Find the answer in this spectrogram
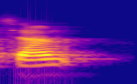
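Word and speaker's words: chan (禪): Originalmente chan, la palabra chan, se pronunciaba en chino dian, pero con el tiempo esta pronunciación cambió a chan.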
